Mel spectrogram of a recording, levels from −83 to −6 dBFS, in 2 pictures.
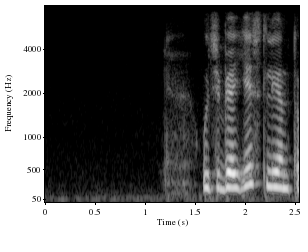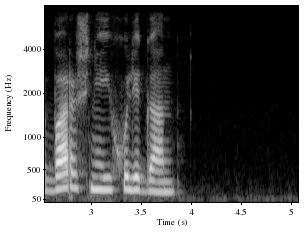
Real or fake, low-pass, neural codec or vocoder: real; 7.2 kHz; none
